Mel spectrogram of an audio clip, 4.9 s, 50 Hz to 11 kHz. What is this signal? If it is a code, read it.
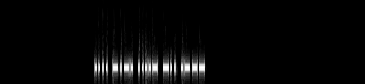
Morse code, heard as a keyed tone, about 51 wpm, 700 Hz. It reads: HC4DJ
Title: DXCC-100 Call Signs - 5 Characters - Repeated 3x - 50wpm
